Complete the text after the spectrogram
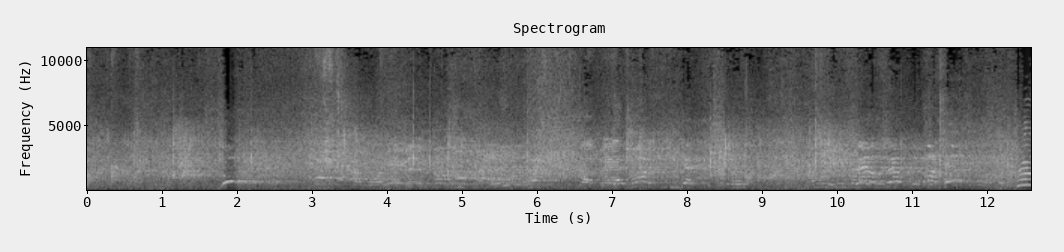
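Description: Young men shout to each other across an echoing rink.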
